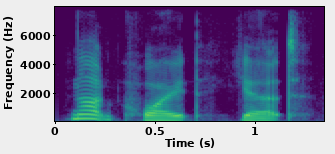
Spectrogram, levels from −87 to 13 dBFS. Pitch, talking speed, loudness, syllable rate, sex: 190 Hz, 135 wpm, -16 LUFS, 3.9 syllables/s, female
